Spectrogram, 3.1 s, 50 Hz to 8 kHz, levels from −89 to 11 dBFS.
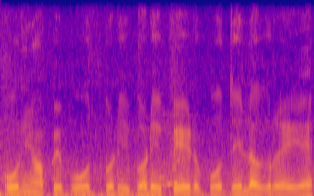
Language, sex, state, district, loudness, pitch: Hindi, male, Haryana, Charkhi Dadri, -18 LUFS, 100 Hz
